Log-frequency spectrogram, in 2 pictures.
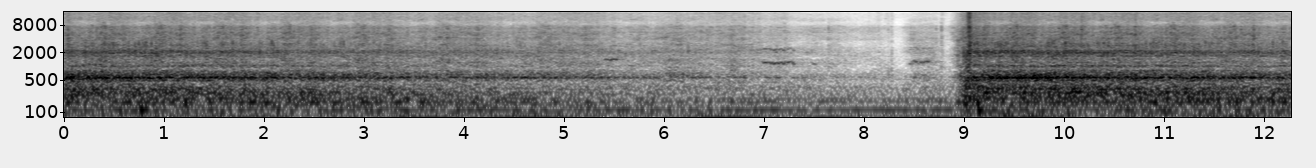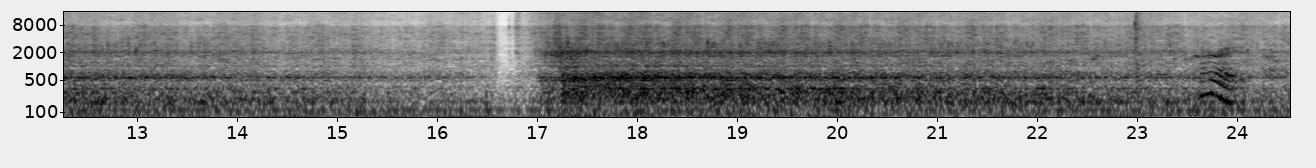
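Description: A paint spinner machine whirring steadily as it spins an 8x8 inch canvas, a continuous motor hum and rattle that cuts out and restarts twice, with a voice speaking over it.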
